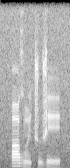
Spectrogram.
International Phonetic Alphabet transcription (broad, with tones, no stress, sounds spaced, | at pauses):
ɑ˥ ʁʷ ẽ˨˩ t͡ʃ u˧˩˧ ʒ e˨˩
